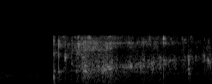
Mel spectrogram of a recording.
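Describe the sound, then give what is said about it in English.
Liquid poured out as a libation to an ancestor's spirit: after a brief hush, a steady splashing, trickling stream runs for about a second and a half, with small gurgles in the flow. “I like to pour libation to my mother's spirit, Yamanja”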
